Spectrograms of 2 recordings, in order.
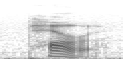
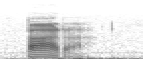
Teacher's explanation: If you hear a native Spanish speaker saying the word, you'll hear them say something closer to para with an unaspirated P. Notice the aspiration's not there.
